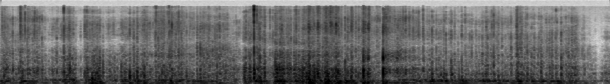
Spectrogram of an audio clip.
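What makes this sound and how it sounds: Long nails scratch quickly over a black foam windscreen on a microphone, making a dense, muffled, rumbling scrape. The texture stays steady and mostly low, with a few brief sharper crackles poking through before it fades slightly at the end.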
